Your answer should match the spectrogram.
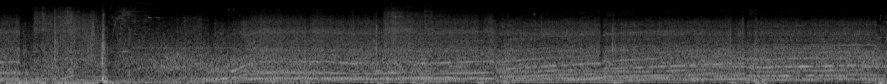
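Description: Engine note of a car driven in the racing game Forza Horizon 6, a steady revving drone with rising and falling pitch sweeps as it accelerates, moderately loud throughout with no talk.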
